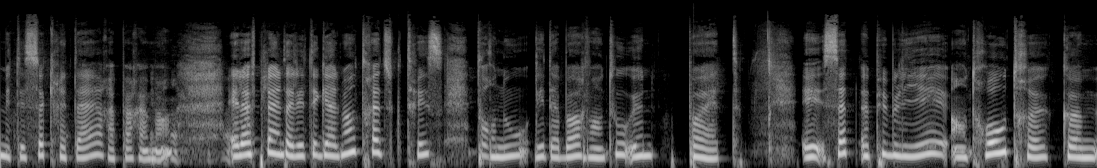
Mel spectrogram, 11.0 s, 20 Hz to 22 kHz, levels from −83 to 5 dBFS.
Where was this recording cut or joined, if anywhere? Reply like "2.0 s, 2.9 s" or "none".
2.5 s, 2.8 s, 4.7 s, 5.3 s, 5.8 s, 8.6 s, 9.5 s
